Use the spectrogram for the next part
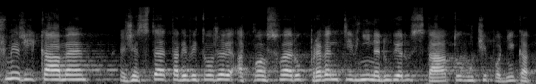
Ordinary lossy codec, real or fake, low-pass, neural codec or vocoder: Opus, 24 kbps; real; 14.4 kHz; none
